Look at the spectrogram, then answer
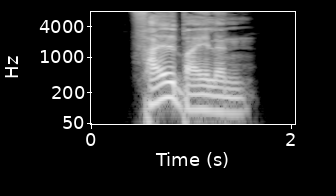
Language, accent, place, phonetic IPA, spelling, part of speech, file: German, Germany, Berlin, [ˈfalˌbaɪ̯lən], Fallbeilen, noun, De-Fallbeilen.ogg
- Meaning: dative plural of Fallbeil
